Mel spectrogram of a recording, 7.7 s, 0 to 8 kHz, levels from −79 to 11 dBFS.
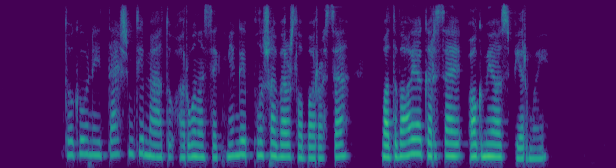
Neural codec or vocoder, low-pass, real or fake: none; 7.2 kHz; real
